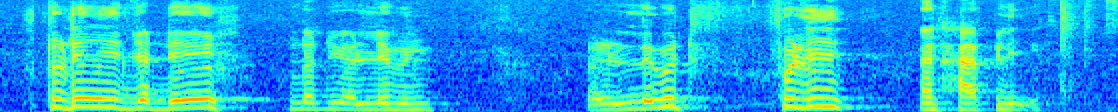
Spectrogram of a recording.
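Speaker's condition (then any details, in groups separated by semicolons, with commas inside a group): Cerebral palsy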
